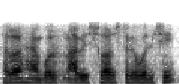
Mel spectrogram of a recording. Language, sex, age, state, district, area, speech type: Bengali, male, 30-45, West Bengal, Nadia, rural, conversation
